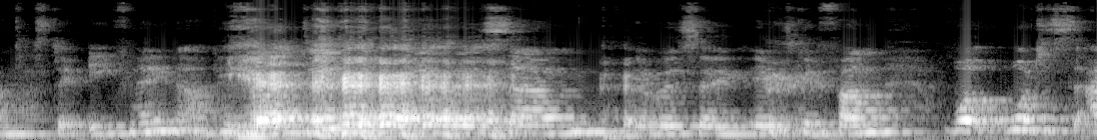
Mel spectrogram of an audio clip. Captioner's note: laughing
